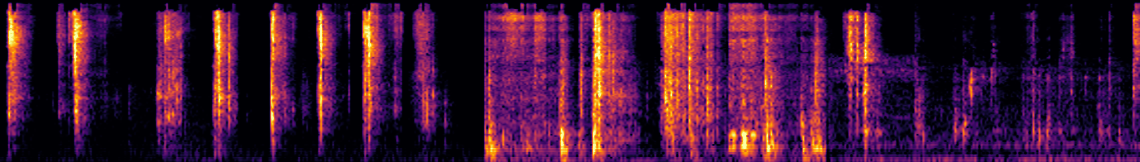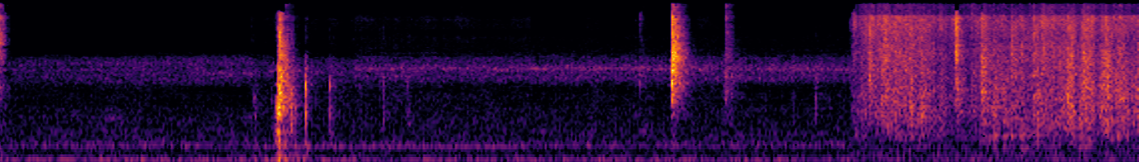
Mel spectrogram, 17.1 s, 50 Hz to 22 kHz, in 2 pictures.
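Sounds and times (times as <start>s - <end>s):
faint steady hum: 3.5s - 17.0s.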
